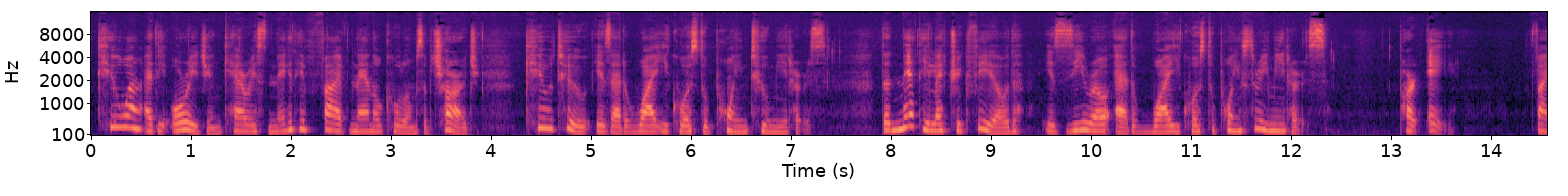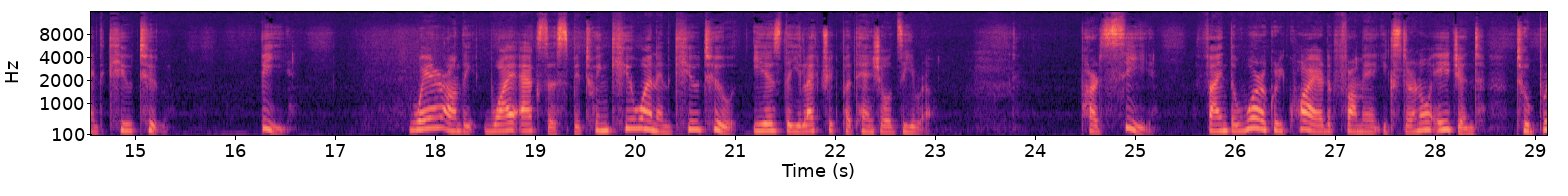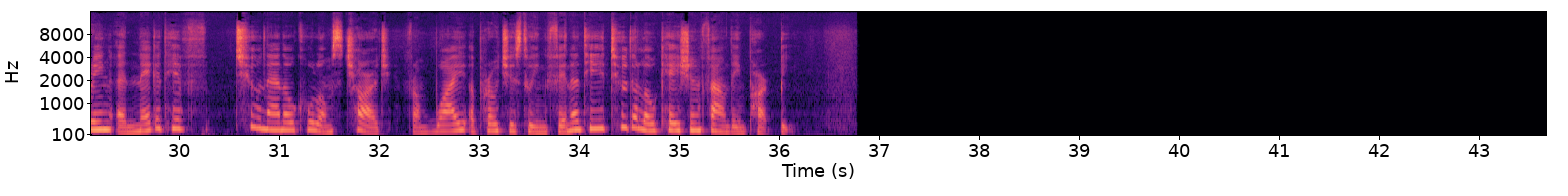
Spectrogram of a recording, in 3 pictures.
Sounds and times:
Speech: 0.1 - 12.4, 13.0 - 13.7, 14.4 - 15.4, 16.2 - 16.7, 17.7 - 23.0, 24.4 - 36.2.

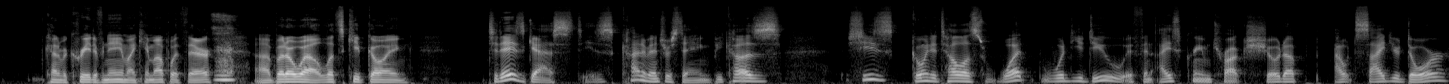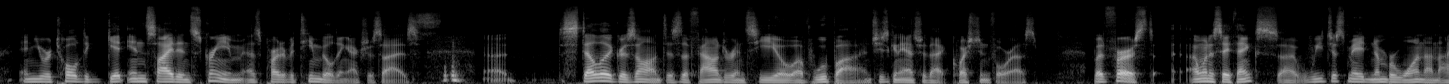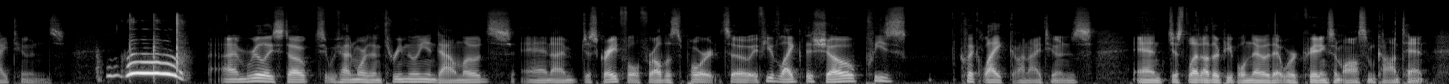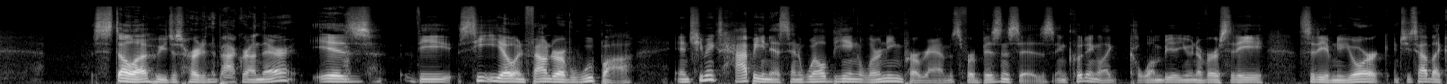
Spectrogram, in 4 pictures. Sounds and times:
Speech: 0.4 - 4.2, 4.9 - 7.9, 8.5 - 30.3, 31.0 - 43.3, 44.4 - 57.9.

